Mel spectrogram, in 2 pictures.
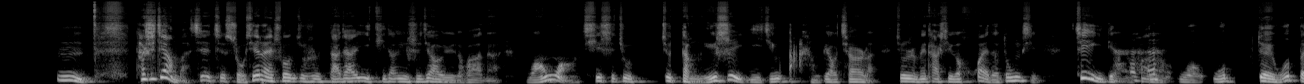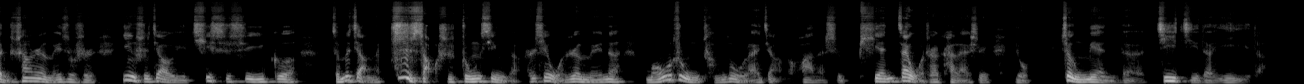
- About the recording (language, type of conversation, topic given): Chinese, podcast, 你怎么看待当前的应试教育现象？
- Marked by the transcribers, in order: tsk; laugh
